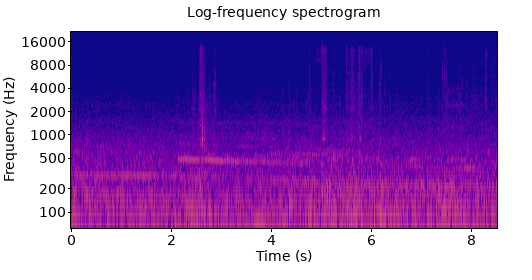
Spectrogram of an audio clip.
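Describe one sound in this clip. A truck engine hums low and steady from inside the cab.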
